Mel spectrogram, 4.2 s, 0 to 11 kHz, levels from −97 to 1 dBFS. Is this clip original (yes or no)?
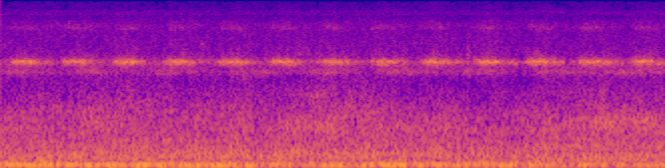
yes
